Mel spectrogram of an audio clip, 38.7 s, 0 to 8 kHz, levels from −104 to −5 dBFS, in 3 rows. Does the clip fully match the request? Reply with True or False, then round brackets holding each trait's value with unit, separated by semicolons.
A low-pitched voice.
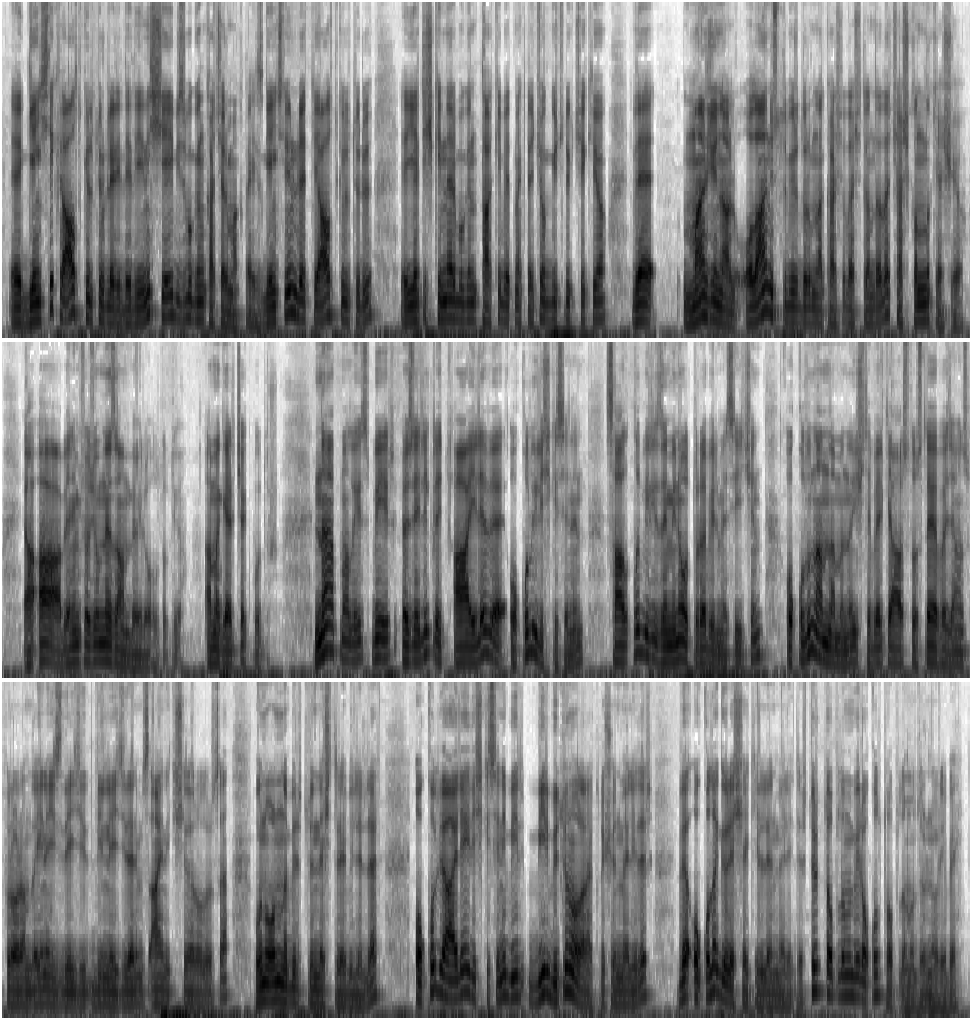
True (100 Hz)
